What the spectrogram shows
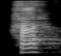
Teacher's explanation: Jadi suaranya langsung terputus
